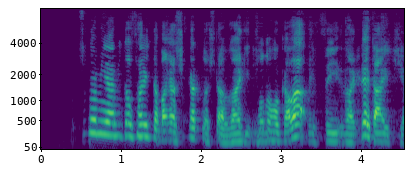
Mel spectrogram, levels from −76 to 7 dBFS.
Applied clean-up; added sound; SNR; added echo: neural mask model DeepFilterNet 3.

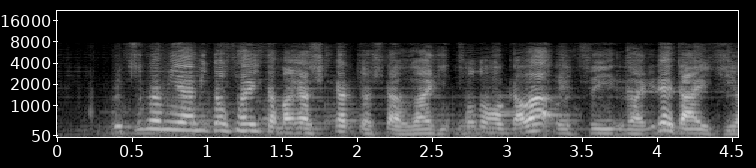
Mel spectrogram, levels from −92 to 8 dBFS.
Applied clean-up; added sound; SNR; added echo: neural separator model SepFormer DNS4.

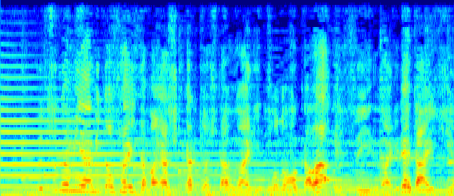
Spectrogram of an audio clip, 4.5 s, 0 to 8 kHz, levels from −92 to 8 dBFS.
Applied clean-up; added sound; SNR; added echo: none; Trumpet; 10 dB; reverberation time 0.4 s.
